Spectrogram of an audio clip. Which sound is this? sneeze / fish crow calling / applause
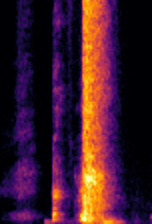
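sneeze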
